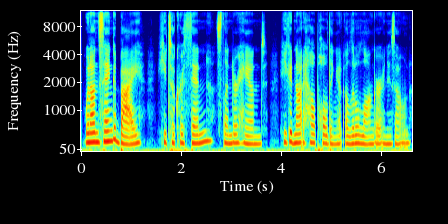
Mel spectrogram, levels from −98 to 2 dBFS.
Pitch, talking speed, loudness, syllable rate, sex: 205 Hz, 210 wpm, -19 LUFS, 4.5 syllables/s, female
